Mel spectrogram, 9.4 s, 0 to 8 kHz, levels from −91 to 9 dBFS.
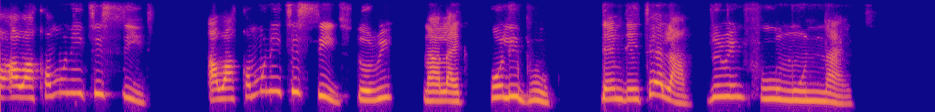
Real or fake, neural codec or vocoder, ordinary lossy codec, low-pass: real; none; Opus, 24 kbps; 7.2 kHz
